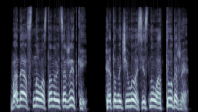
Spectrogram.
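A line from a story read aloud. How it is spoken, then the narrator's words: Shouting. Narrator (Russian): кричал боец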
